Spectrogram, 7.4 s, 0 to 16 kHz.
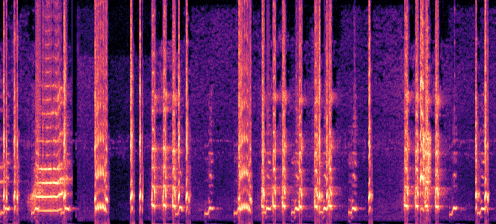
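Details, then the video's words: At night a white-breasted waterhen opens with a long, drawn nasal wail, followed by scattered harsh croaks and rising twangy notes in irregular bursts. "ruak ruak mandar batu mp3 2 suara burung malam hari"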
